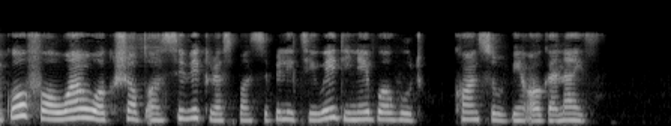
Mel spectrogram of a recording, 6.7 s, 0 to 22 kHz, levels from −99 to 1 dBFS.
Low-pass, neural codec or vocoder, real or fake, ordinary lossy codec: 7.2 kHz; codec, 16 kHz in and 24 kHz out, 1 kbps, XY-Tokenizer; fake; none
